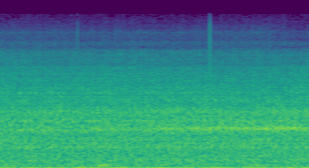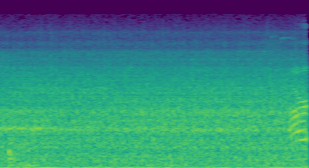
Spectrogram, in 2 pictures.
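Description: Fire engine's engine idling steadily, a low rumble under outdoor background noise.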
